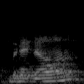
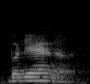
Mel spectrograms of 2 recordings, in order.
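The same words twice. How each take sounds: First: The stress is not on the second syllable. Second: The stress is on the second syllable. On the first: The speaker calls it wrong. "it's not going to sound very good" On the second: The speaker calls it right. "it's on the second syllable"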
